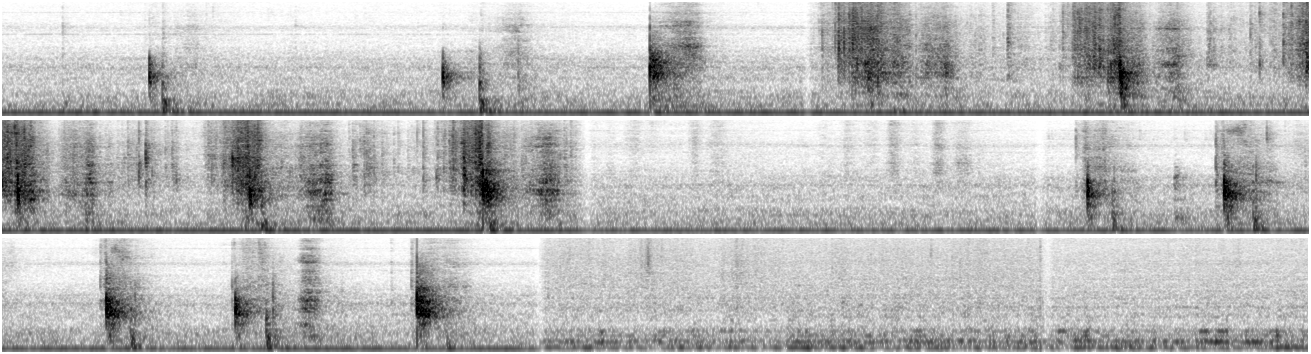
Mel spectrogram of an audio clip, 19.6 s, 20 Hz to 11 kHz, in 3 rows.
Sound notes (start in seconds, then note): 5.2 chop vegetables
